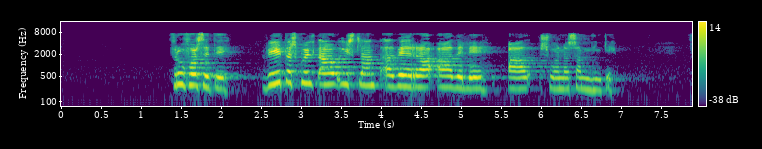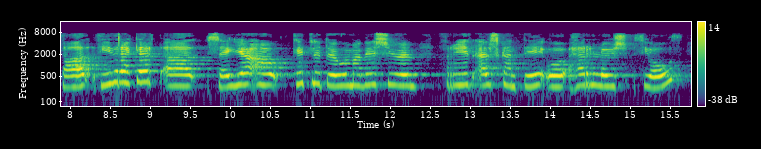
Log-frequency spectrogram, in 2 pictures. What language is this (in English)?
Icelandic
